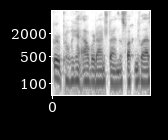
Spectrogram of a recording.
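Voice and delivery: soft, hushed, leaned-in half-whisper. Retelling what a friend leaned up and said in a silent class: imitating Emery half-whispering. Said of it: "just whisper".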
